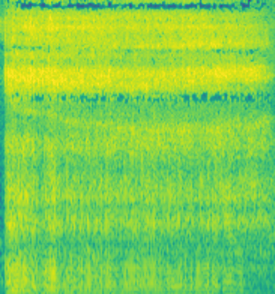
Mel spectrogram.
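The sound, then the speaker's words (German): A person deliberately makes a snoring-like inhale through the throat as part of a breathing exercise: one long, continuous rasping breath that holds steady and slowly tapers toward the end. “Atme zunächst sehr tief vollständig aus. Dann atme ein mit diesem Schnarschklang.”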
